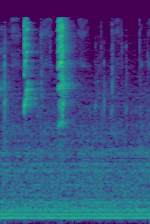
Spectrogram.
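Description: Small hand-squeezed vacuum pump giving two short, high squeaks about half a second apart, one with each squeeze, as it draws the air out from between two O-ring-sealed metal disks. A faint steady hum lies underneath.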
